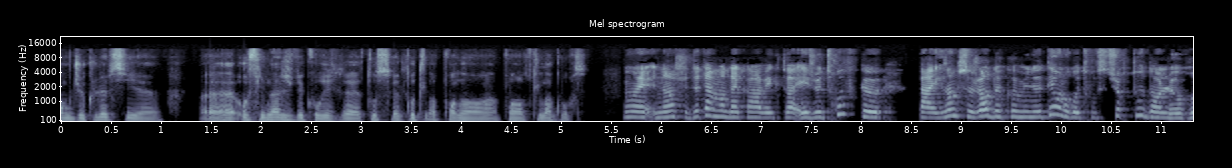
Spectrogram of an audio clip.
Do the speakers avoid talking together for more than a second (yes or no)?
yes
